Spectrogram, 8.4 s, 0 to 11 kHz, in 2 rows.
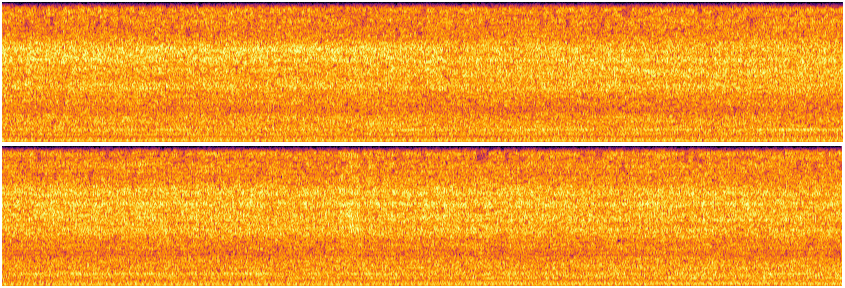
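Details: Cub Cadet RZT 54 zero-turn after drive belt replacement, restarted to check whether the slapping noise returns. Steady, even low engine drone with no slapping knock; the new drive belt seems to have cured it: normal running.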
